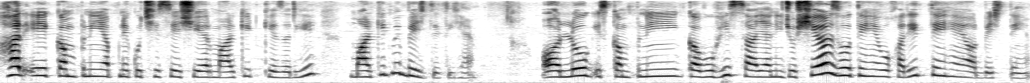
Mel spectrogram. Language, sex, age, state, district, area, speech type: Urdu, female, 30-45, Delhi, South Delhi, urban, spontaneous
